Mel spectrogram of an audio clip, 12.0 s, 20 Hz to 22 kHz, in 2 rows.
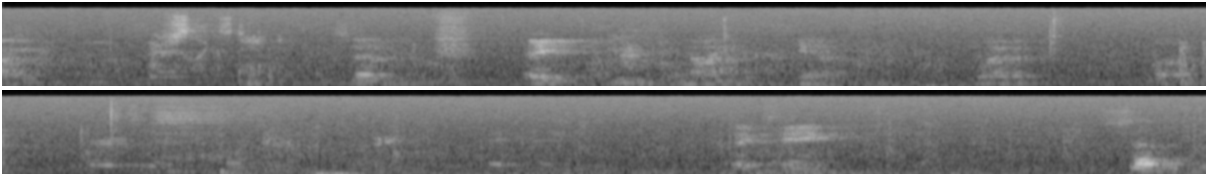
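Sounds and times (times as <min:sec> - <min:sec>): quiet indistinct voices: 0:00.0 - 0:12.0.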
